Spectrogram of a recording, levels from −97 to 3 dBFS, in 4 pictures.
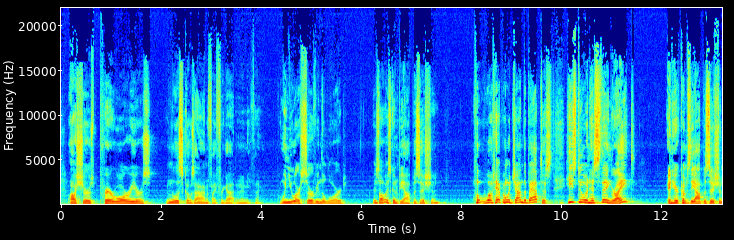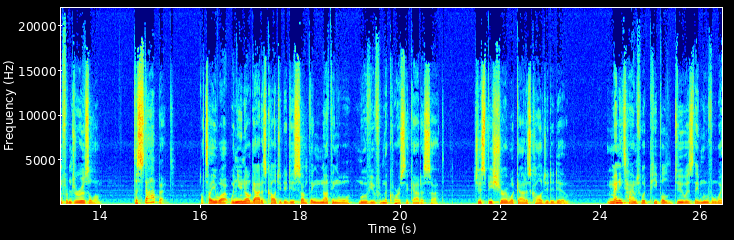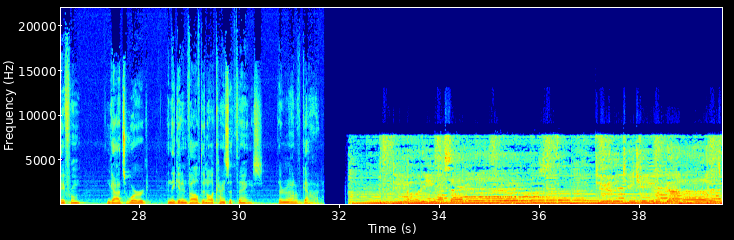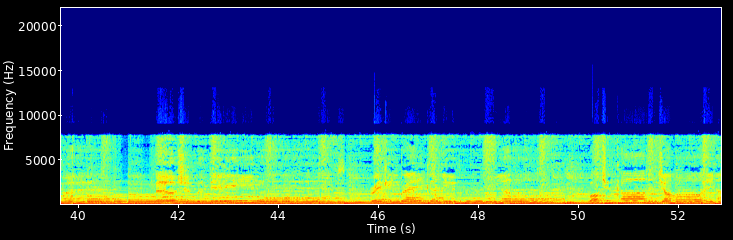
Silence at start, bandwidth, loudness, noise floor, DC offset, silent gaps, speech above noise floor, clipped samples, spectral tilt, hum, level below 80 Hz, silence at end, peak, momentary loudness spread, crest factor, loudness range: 0.15 s; 19.5 kHz; -18 LUFS; -48 dBFS; under 0.1%; 31.76-32.08 s; 29 dB; under 0.1%; -5.5 dB/octave; none; -26 dBFS; 0 s; 0 dBFS; 11 LU; 18 dB; 7 LU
